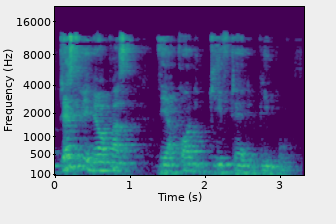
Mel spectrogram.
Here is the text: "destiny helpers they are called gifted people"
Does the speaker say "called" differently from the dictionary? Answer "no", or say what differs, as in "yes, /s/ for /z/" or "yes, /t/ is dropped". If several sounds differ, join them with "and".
yes, /l/ is dropped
